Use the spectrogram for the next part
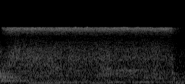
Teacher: सरिता वाले स की ध्वनि है सीटी की ध्वनि जैसे सीटी की आवाज आती है इस तरह की आवाज और शलगम वाले श की ध्वनि तब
